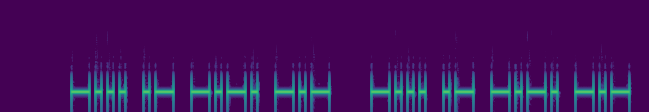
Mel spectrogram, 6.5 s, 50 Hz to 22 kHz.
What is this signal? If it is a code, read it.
Morse code, heard as a keyed tone, about 19 wpm, 700 Hz. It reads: BACK BACK
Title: Top 200 Words Repeated 20wpm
